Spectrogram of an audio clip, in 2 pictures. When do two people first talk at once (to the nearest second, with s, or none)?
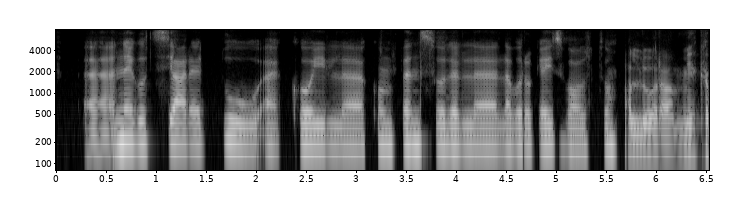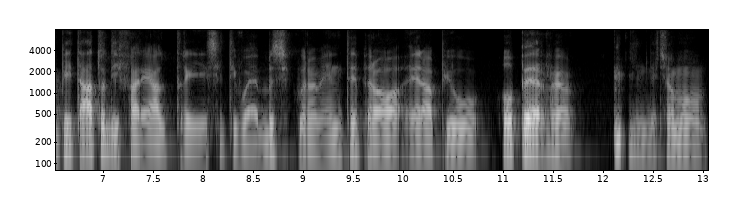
none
